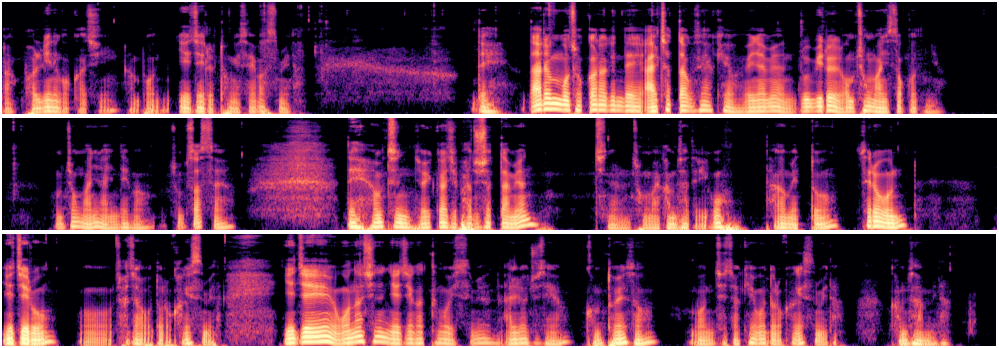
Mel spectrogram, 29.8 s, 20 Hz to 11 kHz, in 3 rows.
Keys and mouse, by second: 2.9 shift+space.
